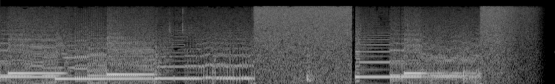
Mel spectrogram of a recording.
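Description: Bit depth reduction distortion: harsh, grainy digital noise smears over a simple synth melody, with hissy static bursts swelling between notes and briefly cutting out.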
